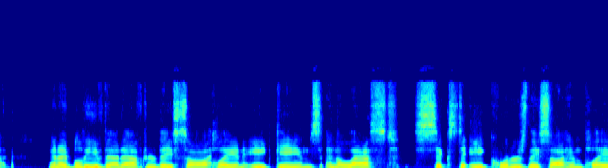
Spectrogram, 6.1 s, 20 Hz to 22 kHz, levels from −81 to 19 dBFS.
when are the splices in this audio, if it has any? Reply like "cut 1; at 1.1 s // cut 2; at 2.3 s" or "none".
cut 1; at 2.1 s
